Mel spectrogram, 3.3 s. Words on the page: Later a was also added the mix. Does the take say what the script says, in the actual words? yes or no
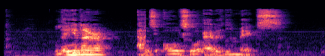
yes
